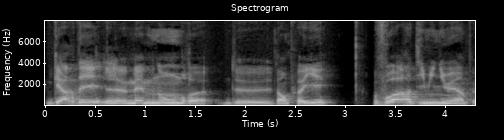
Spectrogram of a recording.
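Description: His intonation is fairly even. The man's pitch sits in the medium range. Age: 30s. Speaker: horse stable manager and farmer. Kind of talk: interview. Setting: on location at stable. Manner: halting.

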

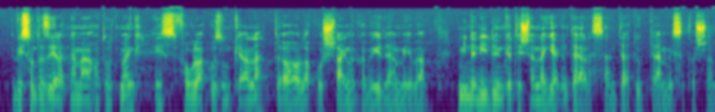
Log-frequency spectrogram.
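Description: With a very deep, low pitch, a man talks at a fairly quick pace using ordinary pitch variation. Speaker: town mayor. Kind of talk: interview answer. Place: studio. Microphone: lapel.

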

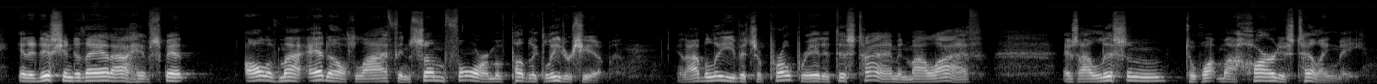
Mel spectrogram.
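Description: In a normal speaking voice, a man talks at a fairly high pitch and a moderate pace, with ordinary pitch variation. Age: 60s. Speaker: city mayor. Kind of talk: formal resignation speech. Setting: city council meeting. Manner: formal.

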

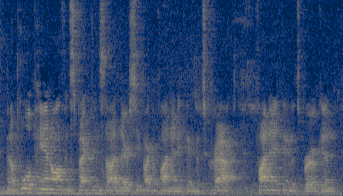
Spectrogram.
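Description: A man talks at a very fast pace in a monotone, flat intonation. Audible room echo and noticeable background noise surround his voice. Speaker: car hobbyist vlogger. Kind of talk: casual vlog chat. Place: garage. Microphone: camera far.

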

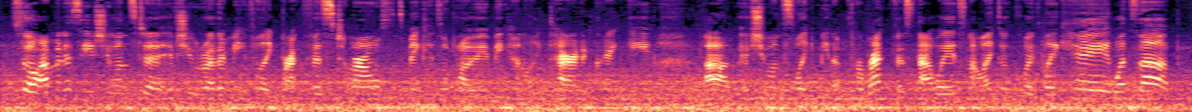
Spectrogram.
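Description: Over music in the background, a woman talks at a very fast pace, the sound dry with no echo. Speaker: parent vlogger. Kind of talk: casual vlog chat. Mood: upbeat, chatty. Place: car. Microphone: phone near.

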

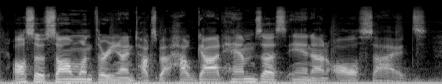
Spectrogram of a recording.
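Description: A man's voice with ordinary pitch variation, faint music in the background. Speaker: speaker. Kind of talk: devotional talk to camera. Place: studio. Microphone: studio mic.

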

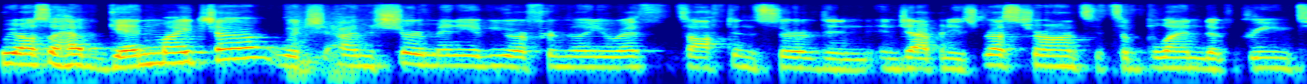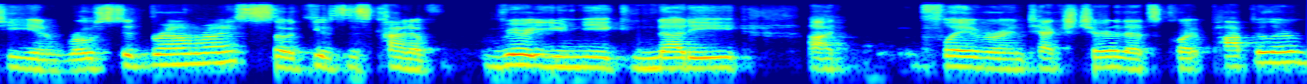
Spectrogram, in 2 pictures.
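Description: A man at a high pitch, fairly quick pace and ordinary pitch variation, over light background noise. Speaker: tea company founder. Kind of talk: online presentation. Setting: video call. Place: home room. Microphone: video call.

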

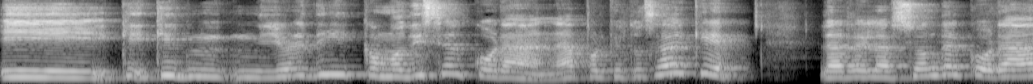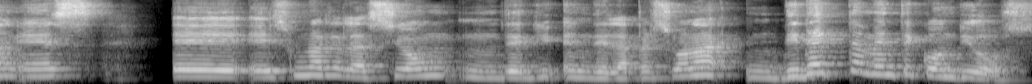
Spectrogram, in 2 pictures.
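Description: Intonation is lively while the pace stays fairly slow. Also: woman, high pitch for a woman. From Venezuela. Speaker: YouTuber. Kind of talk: panel discussion.

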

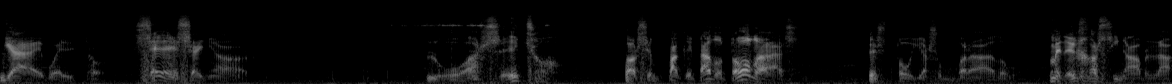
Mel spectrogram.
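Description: A man speaks in a put-on character voice. He goes at a very slow pace with long, frequent pauses. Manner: bullying, capricious, mocking.

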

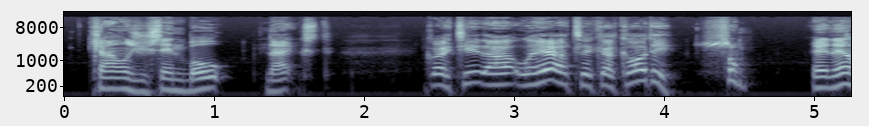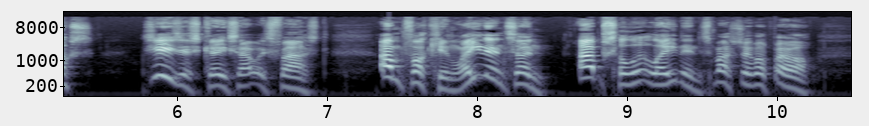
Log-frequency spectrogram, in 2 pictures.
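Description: With an Edinburgh accent, a man speaks fairly quickly in a high, animated voice with very wide pitch swings, the sound dry with no echo and the background quiet. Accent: Scottish (Edinburgh). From Scotland. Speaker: comedian and podcast host; comedian, podcast host. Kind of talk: casual solo monologue. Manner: animated, sweary. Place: studio. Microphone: studio mic.

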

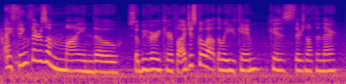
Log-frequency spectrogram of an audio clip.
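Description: Over background music and audible room echo, a woman speaks at a fairly quick pace with very even loudness. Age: 20s. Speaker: vtuber streamer. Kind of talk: live gaming stream chat. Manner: fast.

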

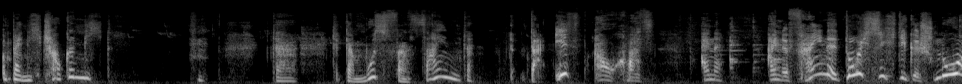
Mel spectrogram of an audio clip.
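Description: A man in a put-on character voice talks at a fairly slow pace with an extremely high pitch, leaving long, frequent pauses. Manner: excited, stammering.

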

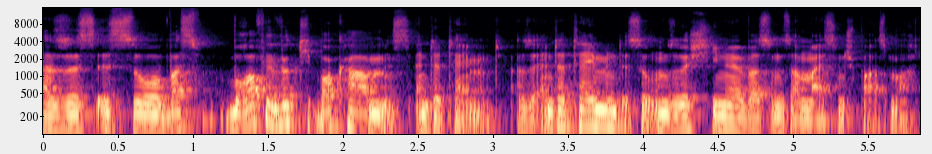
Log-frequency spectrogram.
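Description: In a plain, everyday voice, a man speaks at a fairly low pitch with ordinary pitch variation. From Germany, Remscheid (North Rhine-Westphalia); North Rhine-Westphalia. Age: 30s. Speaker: videographer; guest. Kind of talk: interview. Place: home room. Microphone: webcam.

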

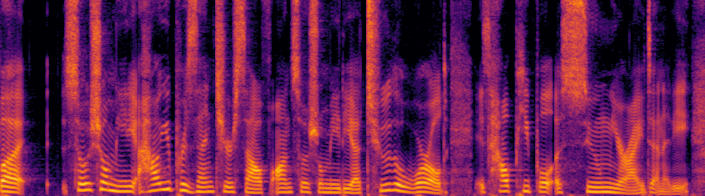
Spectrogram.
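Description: A woman's medium-pitched voice at a moderate pace, lively in intonation and animated in tone, dry with no echo over a quiet background. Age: 20s. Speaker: podcast host; podcast host, blogger. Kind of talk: casual monologue. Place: home room. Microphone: studio mic.

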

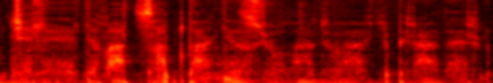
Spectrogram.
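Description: A man whispers over loud background noise. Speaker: storyteller. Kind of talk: casual comic storytelling. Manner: close whisper right after drinking milk. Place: home room. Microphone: studio mic.

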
